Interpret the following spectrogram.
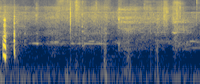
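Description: The tail of a man's word at the start, then quiet outdoor background with a faint steady tone lasting about a second and a half and a few faint ticks.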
